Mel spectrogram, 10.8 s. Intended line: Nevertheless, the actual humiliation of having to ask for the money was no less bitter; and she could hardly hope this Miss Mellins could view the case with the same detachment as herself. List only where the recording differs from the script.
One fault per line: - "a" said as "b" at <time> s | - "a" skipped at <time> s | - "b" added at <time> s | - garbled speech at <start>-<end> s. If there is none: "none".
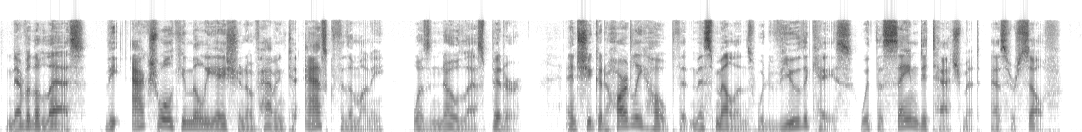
- "this" said as "that" at 6.8 s
- "could" said as "would" at 7.6 s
